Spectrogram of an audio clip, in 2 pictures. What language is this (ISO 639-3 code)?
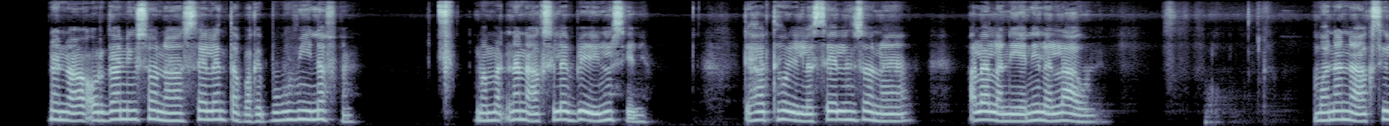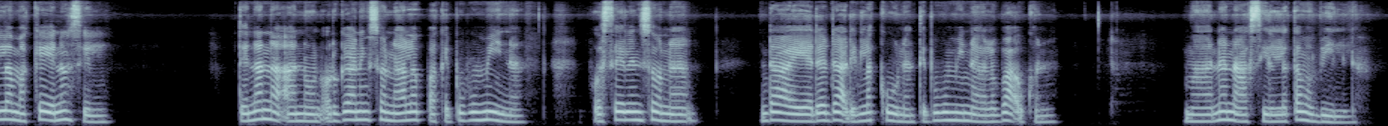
twu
